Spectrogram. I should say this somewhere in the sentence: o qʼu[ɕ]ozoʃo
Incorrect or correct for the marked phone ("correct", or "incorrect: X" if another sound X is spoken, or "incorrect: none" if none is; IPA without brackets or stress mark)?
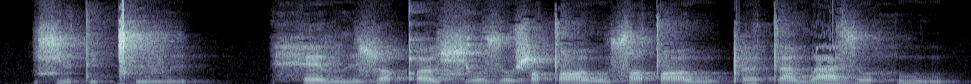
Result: correct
